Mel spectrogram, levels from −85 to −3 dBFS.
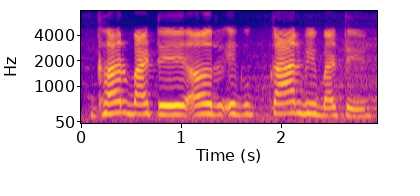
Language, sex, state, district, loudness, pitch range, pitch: Bhojpuri, female, Uttar Pradesh, Deoria, -15 LUFS, 235-270 Hz, 250 Hz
